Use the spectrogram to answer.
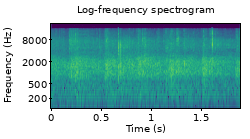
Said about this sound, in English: I think she deserves applause for that.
